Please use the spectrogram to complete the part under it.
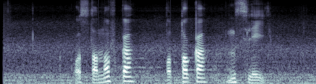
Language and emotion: Russian, neutral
